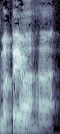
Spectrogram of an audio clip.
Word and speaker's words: Mateus: Because when you said your name, I could hear I noticed that cariocas normally pronounce the S like sh, and you said Mateus.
